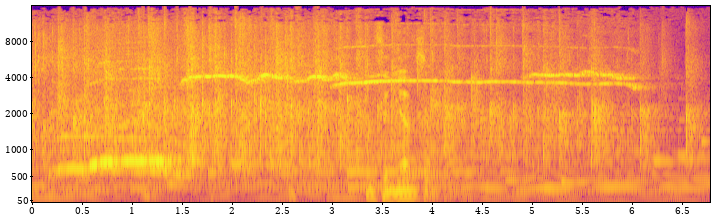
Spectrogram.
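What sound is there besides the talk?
audience applause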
